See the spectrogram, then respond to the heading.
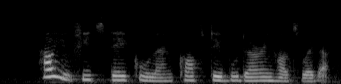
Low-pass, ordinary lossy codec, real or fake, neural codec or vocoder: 7.2 kHz; Opus, 16 kbps; fake; codec, 16 kHz, 0.4 kbps, LongCat-Audio-Codec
